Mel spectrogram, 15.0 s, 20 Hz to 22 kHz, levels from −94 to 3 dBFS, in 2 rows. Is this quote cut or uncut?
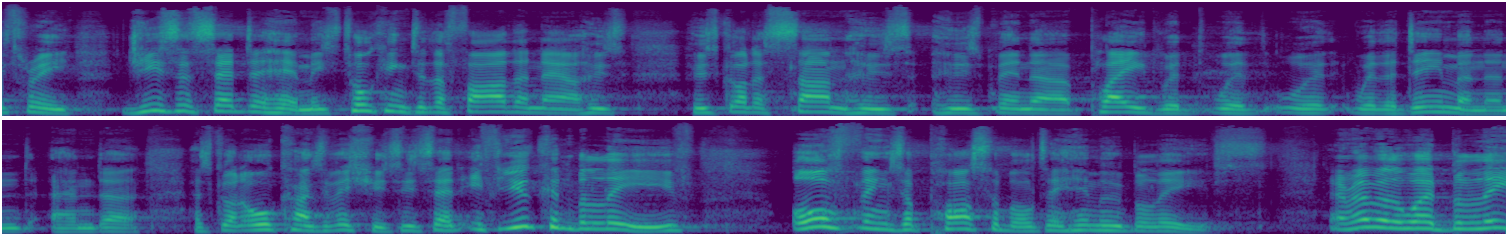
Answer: uncut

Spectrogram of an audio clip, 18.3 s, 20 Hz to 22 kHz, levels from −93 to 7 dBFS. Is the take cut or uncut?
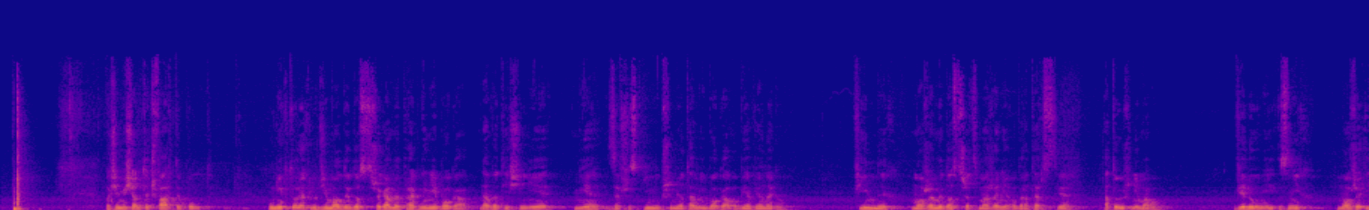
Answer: uncut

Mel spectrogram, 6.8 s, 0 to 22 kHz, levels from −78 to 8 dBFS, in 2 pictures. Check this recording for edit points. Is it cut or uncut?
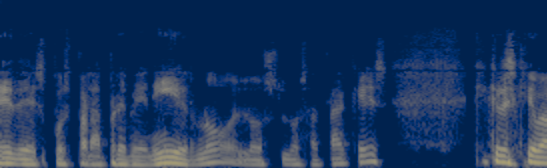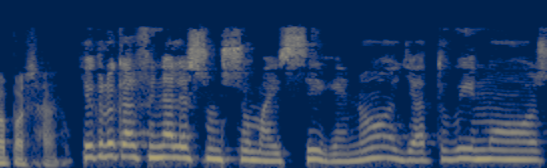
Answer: cut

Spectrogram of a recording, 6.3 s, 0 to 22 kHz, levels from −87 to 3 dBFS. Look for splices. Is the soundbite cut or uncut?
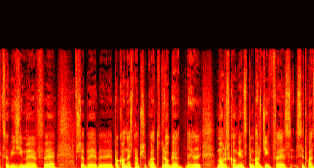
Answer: cut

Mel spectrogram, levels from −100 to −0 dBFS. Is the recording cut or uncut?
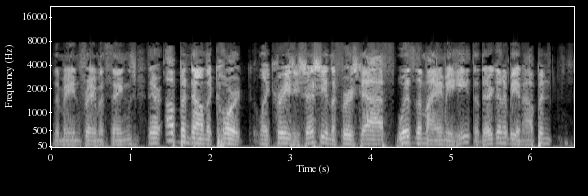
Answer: cut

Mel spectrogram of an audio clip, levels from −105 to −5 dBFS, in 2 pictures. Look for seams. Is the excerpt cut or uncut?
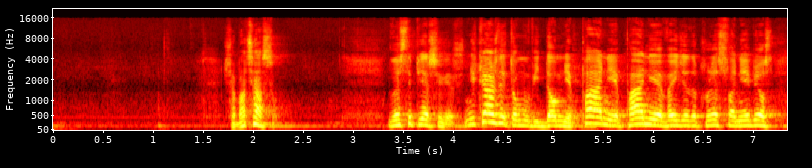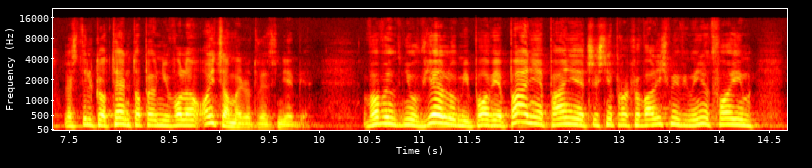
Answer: uncut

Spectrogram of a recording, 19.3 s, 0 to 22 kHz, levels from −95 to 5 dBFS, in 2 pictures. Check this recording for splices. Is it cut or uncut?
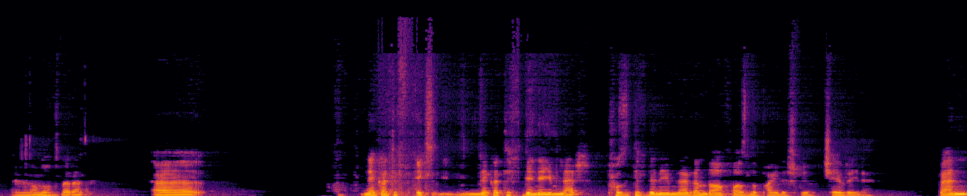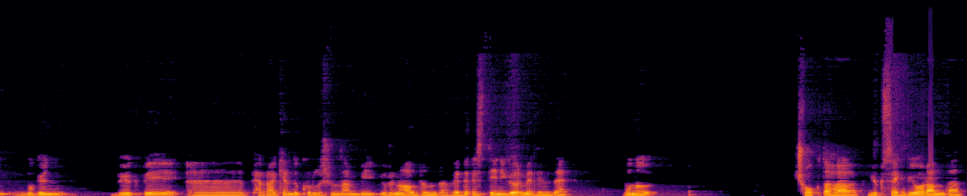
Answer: uncut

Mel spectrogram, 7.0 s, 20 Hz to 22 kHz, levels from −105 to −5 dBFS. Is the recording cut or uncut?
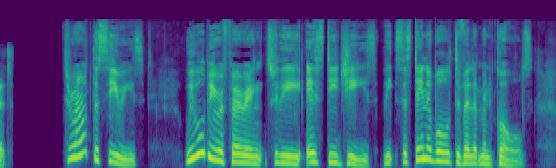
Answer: uncut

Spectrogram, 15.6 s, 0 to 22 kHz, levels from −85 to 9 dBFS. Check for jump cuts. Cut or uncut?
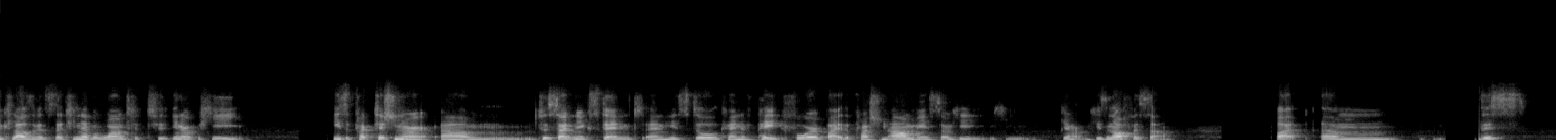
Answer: uncut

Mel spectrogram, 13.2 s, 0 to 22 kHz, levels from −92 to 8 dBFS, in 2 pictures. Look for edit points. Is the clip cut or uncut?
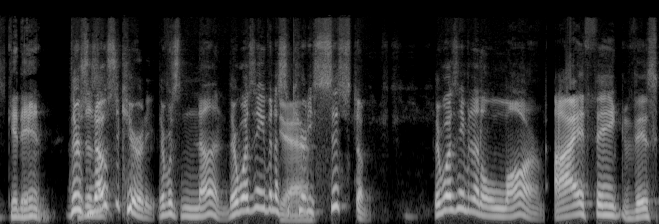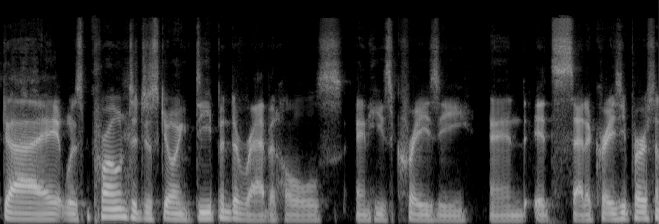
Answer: cut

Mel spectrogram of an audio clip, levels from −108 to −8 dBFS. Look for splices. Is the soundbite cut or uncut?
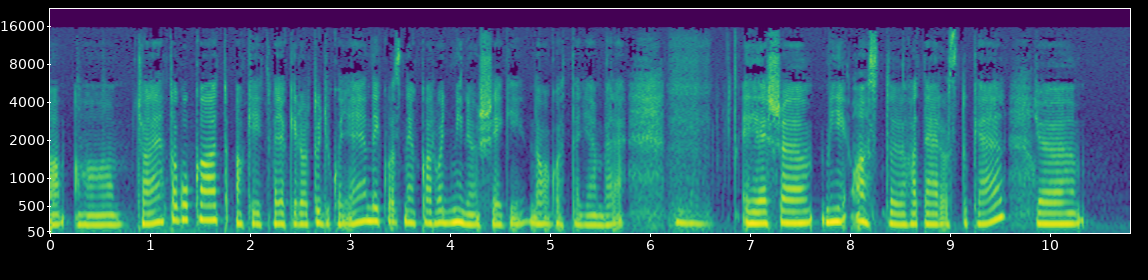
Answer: cut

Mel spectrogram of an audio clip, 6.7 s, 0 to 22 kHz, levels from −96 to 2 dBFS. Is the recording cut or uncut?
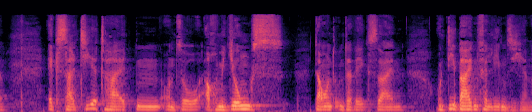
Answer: uncut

